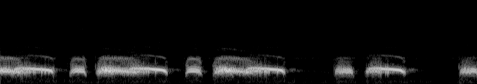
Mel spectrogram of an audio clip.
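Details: Male spotted doves fighting fiercely at a ground decoy site in Thailand. Loud, hoarse, rolling coos in paired phrases, a short note followed by a longer drawn-out one, repeated about once a second. The background is quiet.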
